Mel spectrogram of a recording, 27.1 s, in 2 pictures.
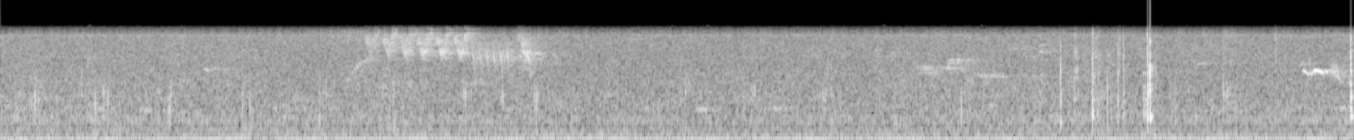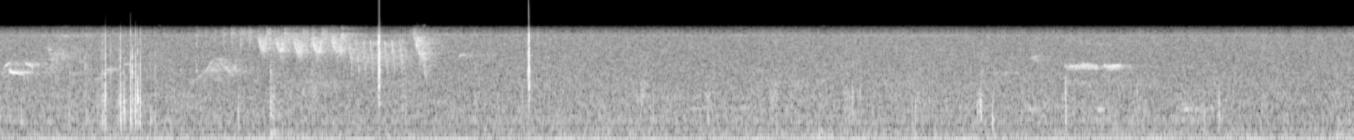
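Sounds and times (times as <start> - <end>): background hiss: 0.0 - 27.0
small birds chirping: 3.2 - 5.7, 6.9 - 10.9, 11.8 - 18.6.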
